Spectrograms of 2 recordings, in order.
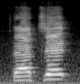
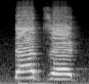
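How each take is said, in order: First: A rising "That's it" with a touch of heat; mock anger. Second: A higher, firm falling "That's it"; mock outburst. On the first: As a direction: warn that you've had enough, half joking. Mock anger building again. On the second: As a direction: slam the door on it, in jest. Mock anger peaking.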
